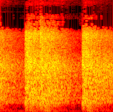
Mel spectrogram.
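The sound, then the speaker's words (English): Two loud, sharp gunshots crack out less than a second apart, each followed by a long, echoing roar that fades slowly; no voices are heard. “That critter blame near drilled me.”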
